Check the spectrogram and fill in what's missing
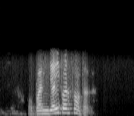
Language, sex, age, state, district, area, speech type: Hindi, female, 60+, Uttar Pradesh, Hardoi, rural, conversation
